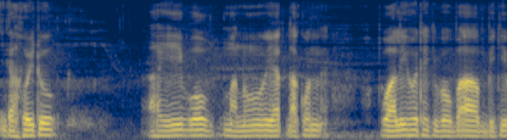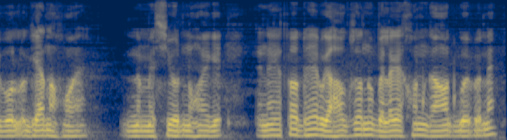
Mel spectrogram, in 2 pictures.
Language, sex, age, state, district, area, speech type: Assamese, male, 18-30, Assam, Sivasagar, rural, spontaneous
